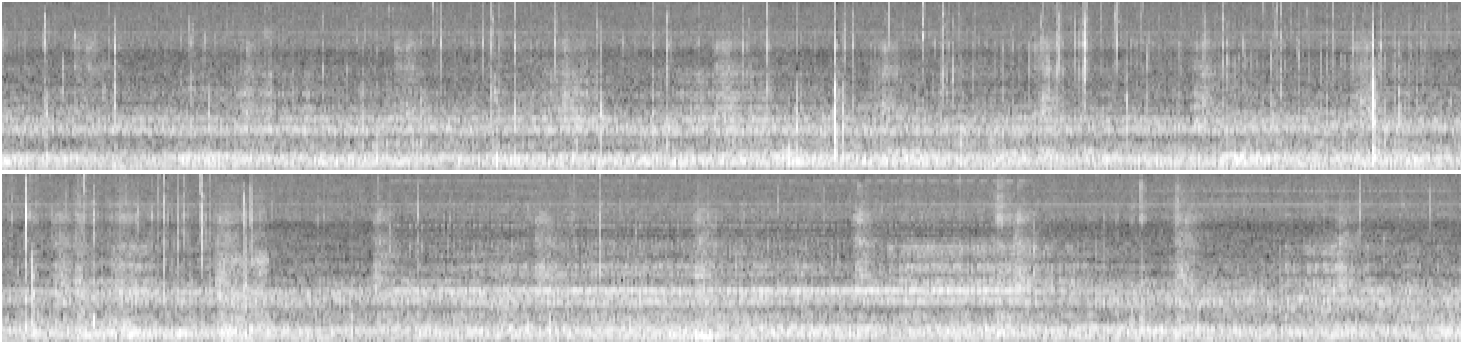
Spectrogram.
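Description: Achatina (giant African land snails) eating orange flesh: faint, incessant wet chomping, with scattered small clicks as they rasp at the fruit.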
